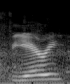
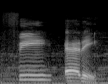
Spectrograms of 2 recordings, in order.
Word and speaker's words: Fieri: and that's how it's pronounced how do you pronounce the name guy fee field a lot of people call it fiery but the e the r and the i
